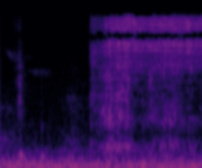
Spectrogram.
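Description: Water pours into a metal pot.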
